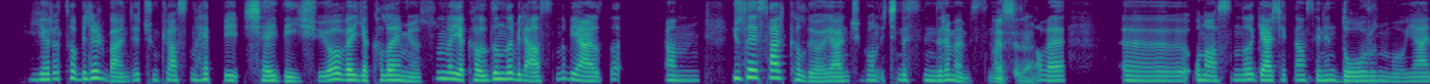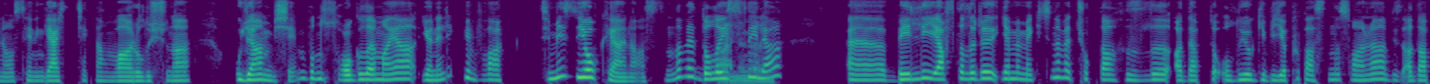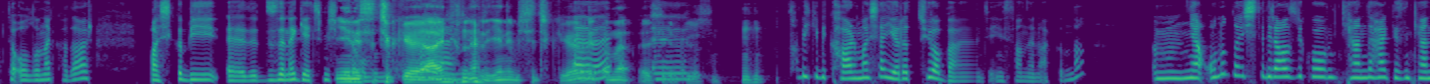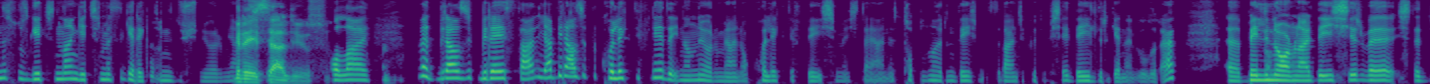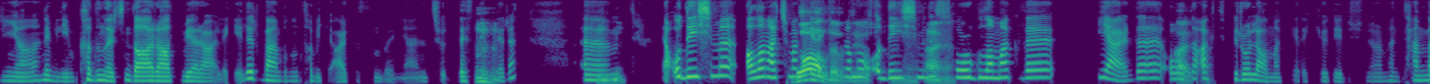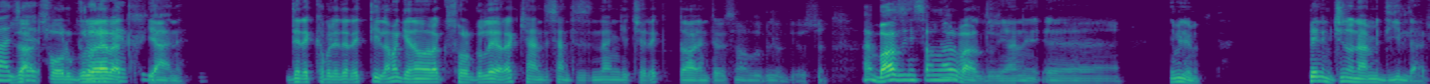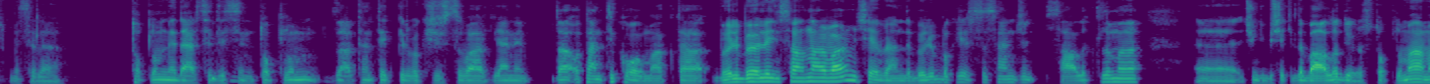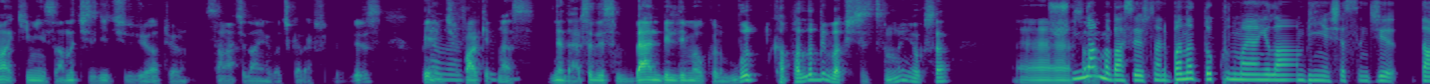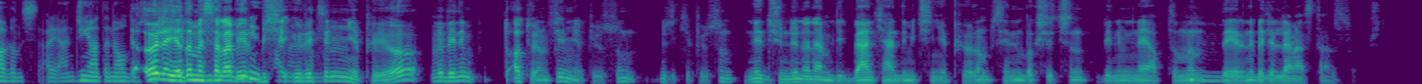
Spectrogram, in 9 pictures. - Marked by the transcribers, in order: other background noise; tapping; laughing while speaking: "ya aynen öyle. Yeni bir şey çıkıyor"; unintelligible speech
- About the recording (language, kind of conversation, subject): Turkish, podcast, Başkalarının görüşleri senin kimliğini nasıl etkiler?
- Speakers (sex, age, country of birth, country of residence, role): female, 25-29, Turkey, Germany, guest; male, 35-39, Turkey, Spain, host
